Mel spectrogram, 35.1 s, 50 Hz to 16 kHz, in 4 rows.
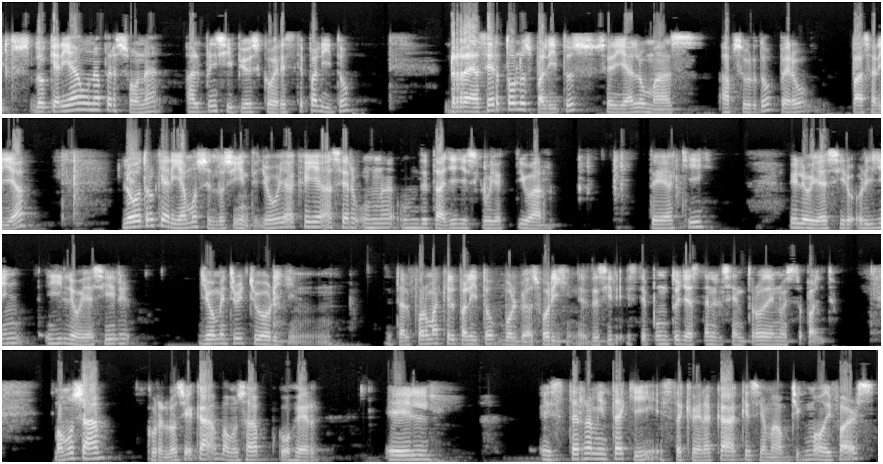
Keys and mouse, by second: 0.8-2.9 middle drag, 1.9-3.8 right drag, 3.0-5.0 middle drag, 5.2-7.0 middle drag, 13.5 n, 14.5 n, 14.8 t, 16.9-19.7 drag, 23.0-26.3 middle drag, 26.8-29.4 drag, 29.4-31.3 middle drag.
